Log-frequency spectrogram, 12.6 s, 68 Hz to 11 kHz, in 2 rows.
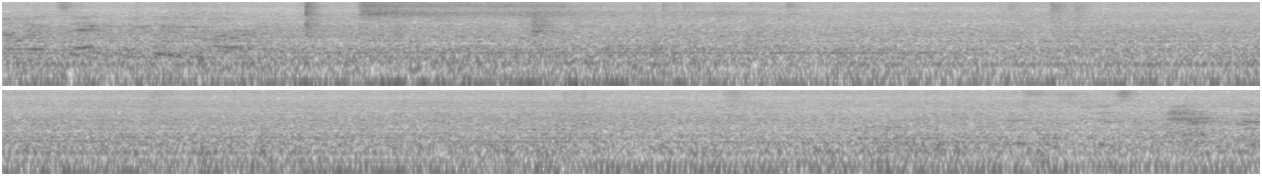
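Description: A 2008 New Flyer D40LF city bus engine drones steadily at close range, a constant low rumble with rattling throughout and no breaks.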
